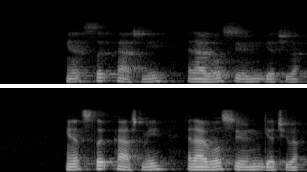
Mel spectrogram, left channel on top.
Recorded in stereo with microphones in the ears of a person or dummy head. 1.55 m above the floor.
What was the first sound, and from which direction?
A man speaking, 60° right (ahead or behind).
